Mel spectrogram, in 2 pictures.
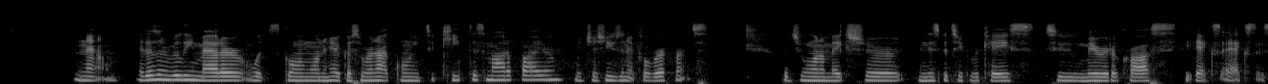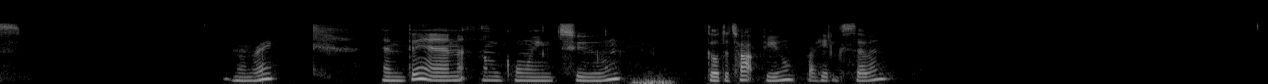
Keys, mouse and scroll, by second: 22.4 KP_7, 23.7 scroll up 3.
